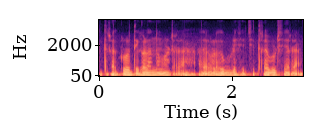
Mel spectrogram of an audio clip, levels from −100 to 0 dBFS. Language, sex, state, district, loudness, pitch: Kannada, male, Karnataka, Belgaum, -17 LUFS, 120 Hz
